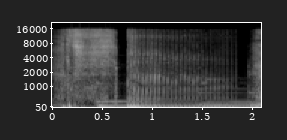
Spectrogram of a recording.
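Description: snoring

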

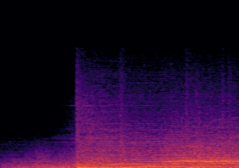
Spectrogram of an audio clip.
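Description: racing car engine

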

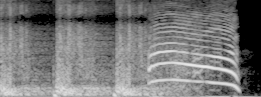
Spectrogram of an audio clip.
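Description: gunshots

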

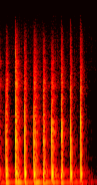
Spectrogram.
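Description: knocking on a door

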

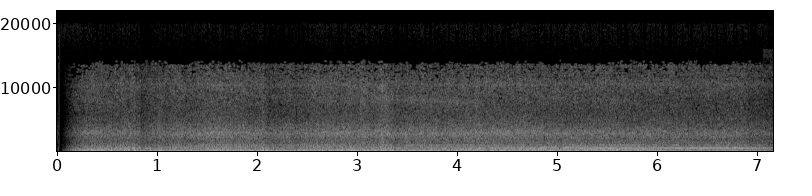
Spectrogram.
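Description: bus driving

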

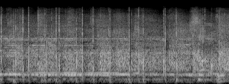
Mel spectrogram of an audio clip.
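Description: audience applause

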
